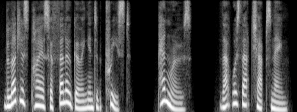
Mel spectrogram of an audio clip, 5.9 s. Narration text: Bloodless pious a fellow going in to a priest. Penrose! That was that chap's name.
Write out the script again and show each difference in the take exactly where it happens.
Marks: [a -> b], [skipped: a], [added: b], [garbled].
Bloodless pious a fellow going in to a priest. Penrose! That was that chap's name.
